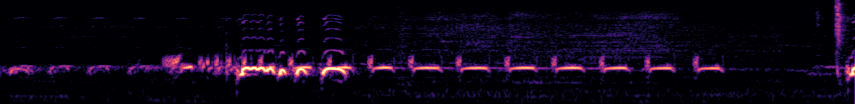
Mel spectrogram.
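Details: Local zebra dove in full, frequent song, described as big, long and melodious: a brief low coo, then a rapid run of about ten short, even, bouncing notes, evenly spaced and steady in pitch.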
